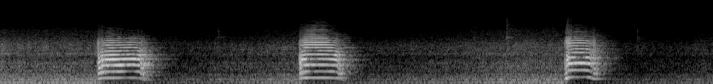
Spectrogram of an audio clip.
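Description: A girl plays short, loud held notes on a trumpet close by.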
